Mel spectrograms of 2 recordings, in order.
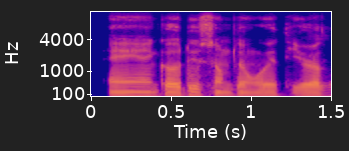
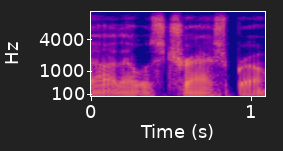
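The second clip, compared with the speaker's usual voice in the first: ordinary delivery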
